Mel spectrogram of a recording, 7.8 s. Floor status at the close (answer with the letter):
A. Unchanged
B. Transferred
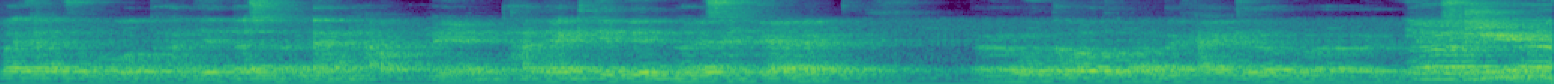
B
